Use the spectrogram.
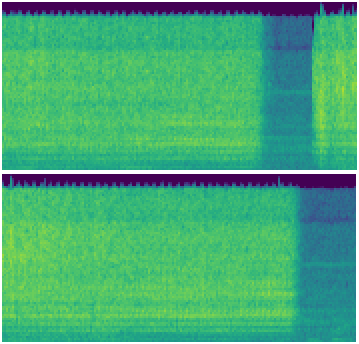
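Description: Wood spinning on a lathe is cut with carbide chisels, giving a steady scraping, rasping hiss. The cut breaks off briefly near the middle as the tool lifts, then resumes and stops again just before the end.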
